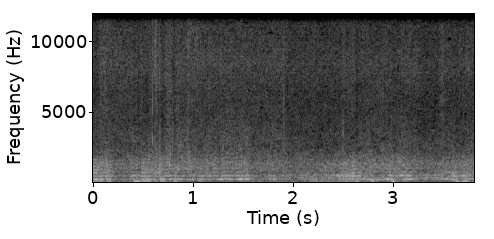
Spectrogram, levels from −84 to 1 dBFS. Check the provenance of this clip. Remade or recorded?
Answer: remade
